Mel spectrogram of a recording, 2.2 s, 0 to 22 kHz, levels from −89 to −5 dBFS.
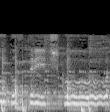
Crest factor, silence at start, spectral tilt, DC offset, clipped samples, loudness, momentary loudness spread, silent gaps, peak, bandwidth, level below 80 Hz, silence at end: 14 dB; 0 s; -6 dB/octave; under 0.1%; under 0.1%; -20 LUFS; 5 LU; none; -4 dBFS; 7.4 kHz; -34 dBFS; 0 s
